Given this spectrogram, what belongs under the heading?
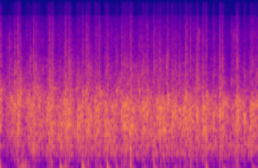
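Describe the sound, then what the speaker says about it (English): An audience at a city schools board of education meeting claps loudly and steadily for honored Teachers of the Year, a dense, close burst of applause that continues without talk. "can we give our Teachers of the Year a round of applause?"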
